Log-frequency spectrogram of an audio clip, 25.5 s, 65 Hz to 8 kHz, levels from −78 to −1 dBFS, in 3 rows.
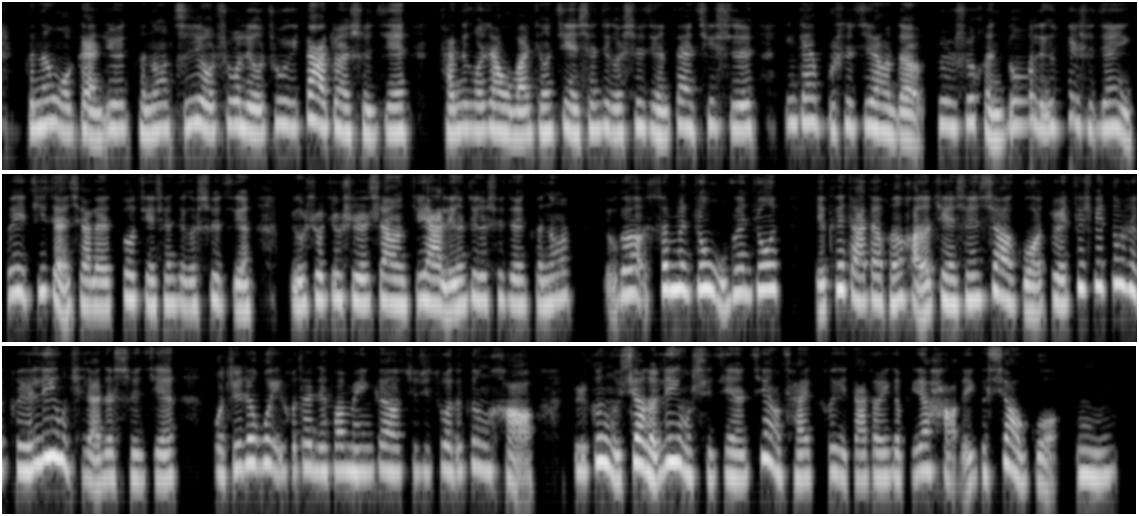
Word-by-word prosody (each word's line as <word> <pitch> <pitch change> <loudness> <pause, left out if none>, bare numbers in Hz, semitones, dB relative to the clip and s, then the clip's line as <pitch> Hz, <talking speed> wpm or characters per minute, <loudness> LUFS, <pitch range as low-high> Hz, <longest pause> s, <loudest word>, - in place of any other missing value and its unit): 可 - - -4
能 230 +3 +2
我 200 -2 -1
感 190 -4 +1
觉 215 +1 -1
可 205 -3 -3
能 205 +3 0
只 225 +2 -4
有 230 -5 +2
说 235 +3 -3
留 195 -4 +3
住 240 +3 -2
一 225 - -3
大 260 +1 +5
段 220 -3 +1
时 190 -1 -2
间 195 +1 -1 0.2
才 190 - 0
能 210 +2 0
够 205 - -1
让 205 -1 +2
我 185 - +1
完 175 +1 +2
成 195 0 +1
健 200 -2 +1
身 210 +3 -1
这 220 - -1
个 190 -2 0
事 215 +4 -2
情， 185 -5 0
但 230 -2 0
其 235 +4 -6
实 215 -1 -2 0.2
应 250 0 -3
该 255 0 +1
不 230 -4 -5
是 230 +3 -3
这 230 +1 -3
样 200 -4 +2
的， 170 -1 0
就 240 - -2
是 225 - -1
说 255 +3 -2
很 180 -10 0
多 235 +7 -3
零 225 -3 -1
碎 275 - -6
时 220 -3 -6
间 220 0 0
也 170 - -2
可 250 - -5
以 270 - +2
积 275 +4 -2
攒 250 - +1
下 190 0 -1
来 180 0 +1
做 220 +5 -1
健 205 -4 -2
身 200 0 -3
这 195 - -4
个 185 - -2
事 210 +3 -3
情， 170 -4 -1 0.3
比 - - -8
如 185 - +2
说 220 +2 0
就 225 +1 -2
是 215 -2 +1
像 205 -2 +2
举 215 +3 -4
哑 200 -3 +5
铃 175 +3 +3
这 230 - -2
个 215 - +1
事 220 +1 -6
情， 195 -2 -1
可 195 0 -8
能 215 +5 -2 0.2
有 - - -9
个 260 +1 +1
3 290 0 +4
分 295 -1 +6
钟、 300 +2 +5
5 275 - +2
分 265 +2 +1
钟 295 +2 +3 0.2
也 170 - 0
可 240 - -1
以 - - +9
达 220 -6 +2
到 215 -1 +1
很 205 +1 +1
好 225 - +1
的 - - +3
健 200 +1 +2
身 220 +3 +1
效 230 -1 +2
果， 170 -5 0
对， 200 +2 -1
这 310 - +2
些 320 +1 +1
都 345 +2 +3
是 300 -3 +3
可 240 -2 -5
以 225 - +4
利 290 +7 +7
用 325 -4 +7
起 210 - -14
来 160 -4 -1
的 185 - -2
时 185 -1 -5
间， 185 +1 -3 0.2
我 215 - -6
觉 235 +5 -3
得 280 +1 +4
我 280 +1 +1
以 - - -5
后 225 - -7
在 245 +2 -2
这 220 - 0
方 230 +1 -1
面 215 -1 +2
应 215 - -3
该 235 - -5
要 215 -1 +1
继 215 0 -12
续 215 - -8
做 230 0 -3
的 220 - -5
更 245 -1 -3
好， - - +1 0.3
就 225 - -4
是 215 - -2
更 290 +4 +6
有 - - +2
效 275 +9 +5
的 - - +6
利 290 - +5
用 280 -8 +4
时 195 -1 -7
间， 185 -1 -2
这 325 - -1
样 290 -9 +2
才 185 -1 -3
可 210 +3 -9
以 195 -4 -3
达 180 0 -4
到 190 0 -3
一 185 - -1
个 185 - -2
比 190 +3 -12
较 230 - +1
好 225 - -3
的 - - -8
一 165 - -2
个 210 - -5
效 220 +1 +1
果， 165 -3 -6
嗯。 200 0 -1
215 Hz, 370 characters per minute, -22 LUFS, 195-235 Hz, 0.3 s, 以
